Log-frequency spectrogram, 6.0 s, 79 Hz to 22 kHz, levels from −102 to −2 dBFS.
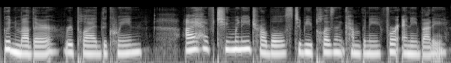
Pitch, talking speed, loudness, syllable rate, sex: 210 Hz, 160 wpm, -16 LUFS, 4.8 syllables/s, female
